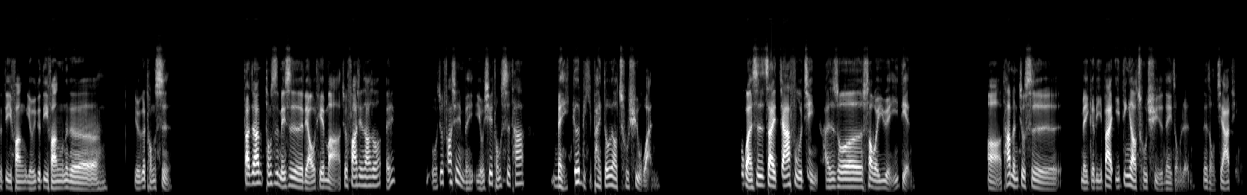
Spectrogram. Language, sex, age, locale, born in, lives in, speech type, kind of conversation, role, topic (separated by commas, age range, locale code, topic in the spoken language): Chinese, male, 55-59, zh-CN, Taiwan, United States, conversation, unstructured, none, 你如何区分一笔开销是“需要”还是“想要”？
